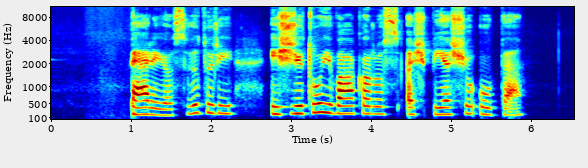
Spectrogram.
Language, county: Lithuanian, Kaunas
